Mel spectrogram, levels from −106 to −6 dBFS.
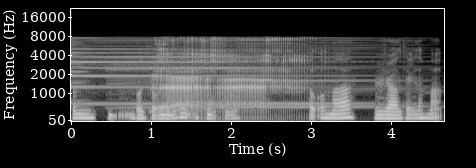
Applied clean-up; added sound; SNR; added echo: none; Harmonica + Burping, eructation; 4 dB; none.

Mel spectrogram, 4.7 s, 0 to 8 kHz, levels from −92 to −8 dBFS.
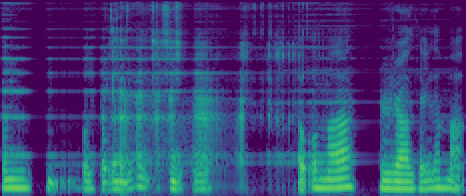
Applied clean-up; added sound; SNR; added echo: neural mask model RNNoise.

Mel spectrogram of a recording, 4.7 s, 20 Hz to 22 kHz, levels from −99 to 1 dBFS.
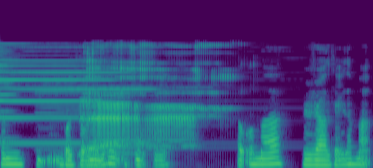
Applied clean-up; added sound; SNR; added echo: classical method log-MMSE.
